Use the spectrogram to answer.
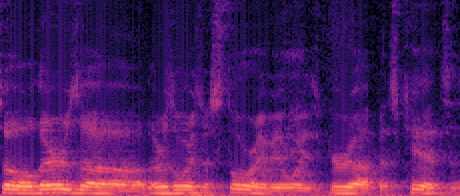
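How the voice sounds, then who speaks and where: Fairly quick, monotone, flat speech from a man at a medium pitch, with noticeable background noise. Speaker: podcast host. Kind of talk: casual chat.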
